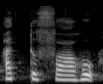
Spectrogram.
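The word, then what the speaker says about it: التفاح: சோ அத்துபாஹு லதிதுன் அப்படின்னா அந்த ஆப்பில் சுவையானது அத்துபாஹு தா வந்து ஷம்சியோட எழுத்து அப்ப லாம் உச்சரிக்கப்படக்கூடாது அத்துஹு லததுன் சரிங்களா சோ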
